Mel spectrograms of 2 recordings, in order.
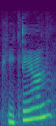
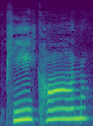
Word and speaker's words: pecan: khan or a pukkan and the majority of americans say with the con at the end so um less americans say pecan there are some americans that say pecan but the majority of americans end the word at least with the khan not the can i obviously am a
